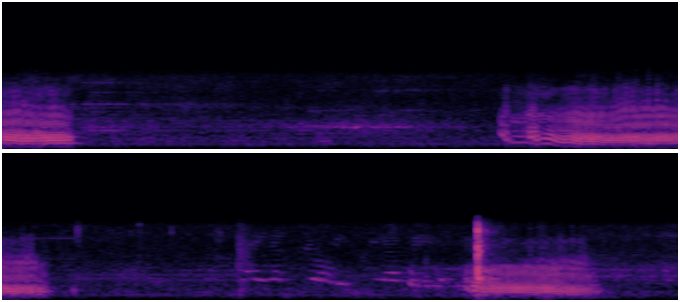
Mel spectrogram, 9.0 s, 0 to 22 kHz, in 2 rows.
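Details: Boston terrier snoring while asleep: three loud, rattling, trombone-like snores, about 16 a minute, with quiet breathing between.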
